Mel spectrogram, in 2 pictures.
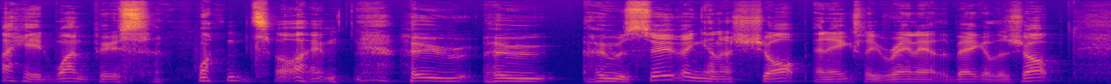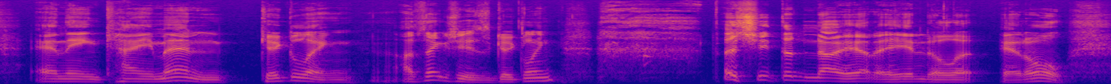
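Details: Stuttering in an adult man, with part-word and word repetitions and, in earlier years, blocks where the throat closes; a quivering lip sometimes occurs.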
